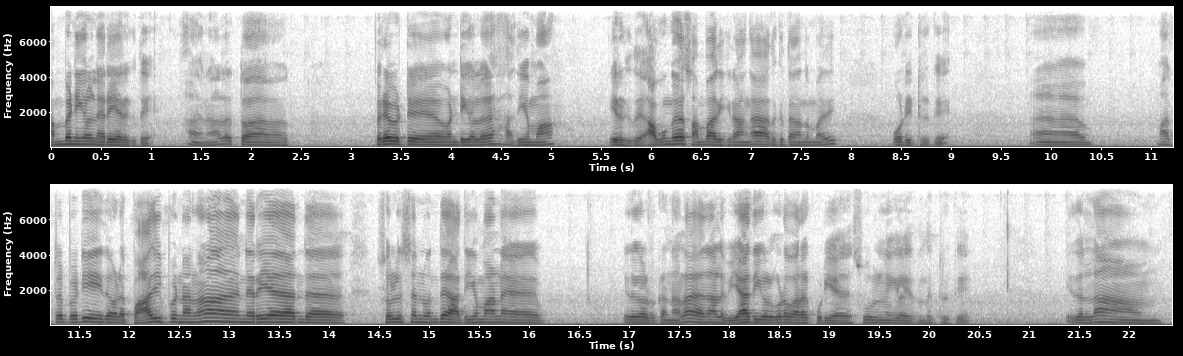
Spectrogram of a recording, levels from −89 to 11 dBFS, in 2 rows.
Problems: constant background noise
